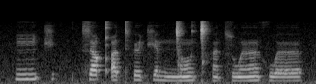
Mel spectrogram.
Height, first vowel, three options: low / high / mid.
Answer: high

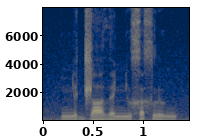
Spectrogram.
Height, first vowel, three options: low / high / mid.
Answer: mid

